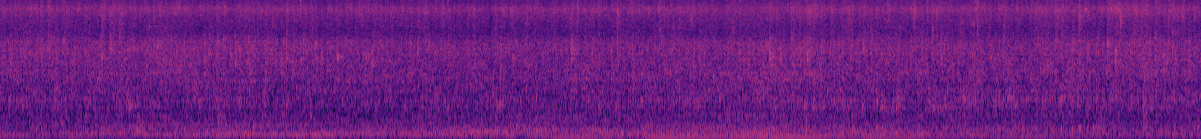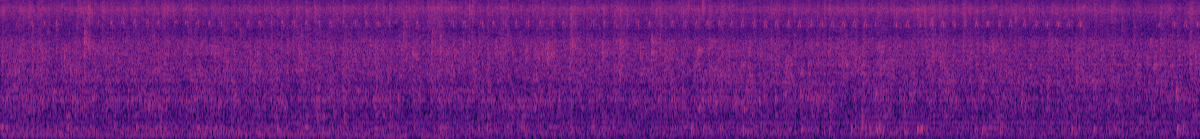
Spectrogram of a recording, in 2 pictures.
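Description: Steady rush of running water, even and unbroken.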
